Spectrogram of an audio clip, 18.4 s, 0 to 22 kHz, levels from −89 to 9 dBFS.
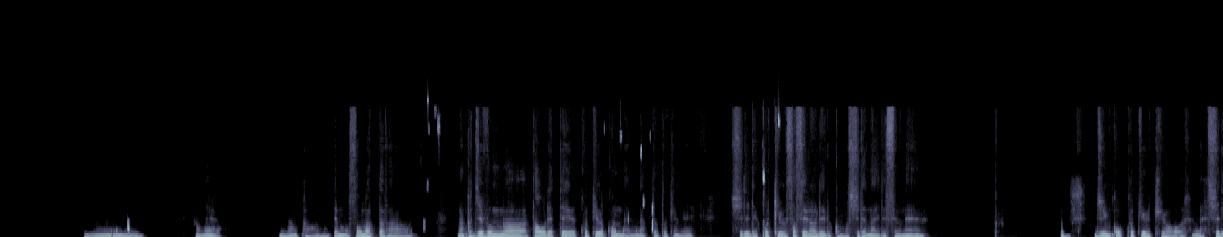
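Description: DAB burbling breaks into the speech at 1.66 to 1.96 s, 6.08 to 6.66 s, 8.90 to 9.79 s and 11.43 to 11.68 s. Weak reception lets bit errors slip past error correction into the MP2 data, with a rate around half a percent. Corrupted samples add short blips of noise in single sub-bands and corrupted scale factors make individual sub-bands leap in level for up to a frame, which fits a few dozen frames damaged in the longest burst. Each burst comes out as burbling over the speech.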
